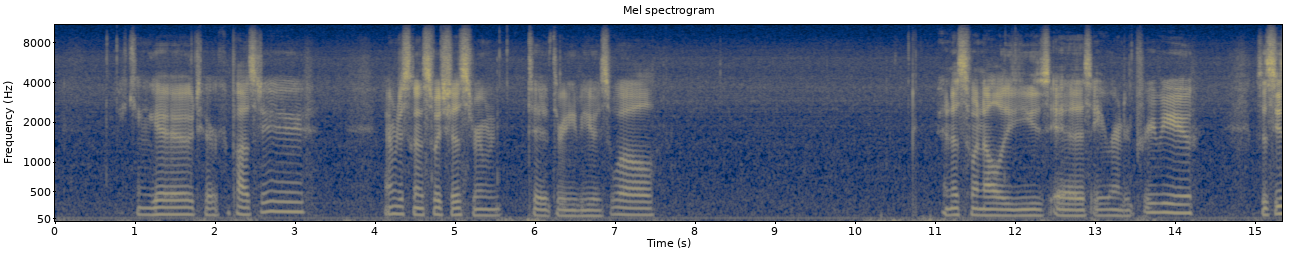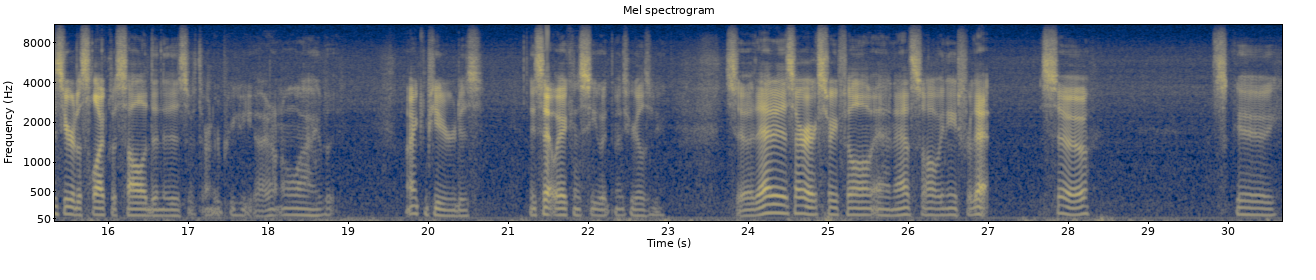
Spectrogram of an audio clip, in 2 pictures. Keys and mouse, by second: 0.0 Escape, 1.2 click, 11.7-14.6 drag, 15.2-19.1 drag, 20.6 middle click, 21.5-27.6 drag.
